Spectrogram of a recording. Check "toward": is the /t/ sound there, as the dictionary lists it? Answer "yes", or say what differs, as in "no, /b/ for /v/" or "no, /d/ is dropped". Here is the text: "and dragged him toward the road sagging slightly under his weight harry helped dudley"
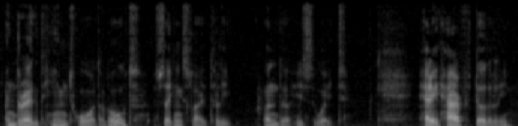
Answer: yes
